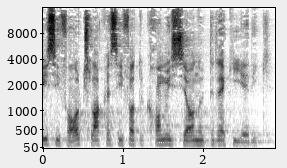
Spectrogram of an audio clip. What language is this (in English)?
Swiss German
